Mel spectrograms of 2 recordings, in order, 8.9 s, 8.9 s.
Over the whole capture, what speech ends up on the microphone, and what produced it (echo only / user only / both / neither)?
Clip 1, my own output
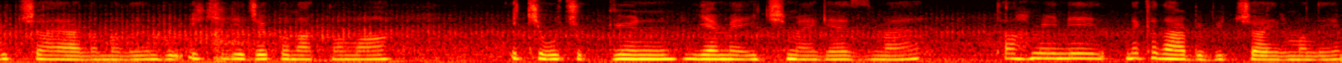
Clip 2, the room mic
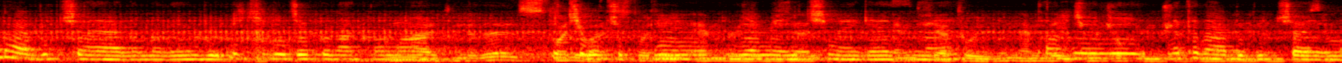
both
